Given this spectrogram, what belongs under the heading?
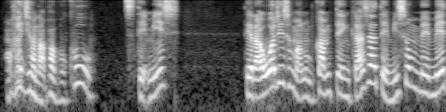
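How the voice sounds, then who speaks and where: A woman's voice: medium pitch, fairly bright tone. A woman talking casually on a live stream, switching between French and Malagasy, greeting viewers by name and often restarting her words. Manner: lots of restarts and repeated words. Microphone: phone on a social live stream.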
